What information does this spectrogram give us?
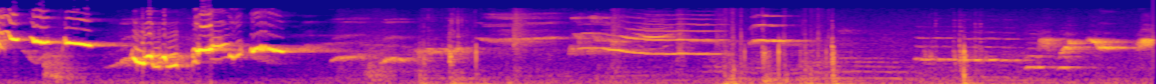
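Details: White-rumped shama, roused and tail-flicking, opens with loud rippling whistled phrases, then softer scattered whistles and chips over a quiet background.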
